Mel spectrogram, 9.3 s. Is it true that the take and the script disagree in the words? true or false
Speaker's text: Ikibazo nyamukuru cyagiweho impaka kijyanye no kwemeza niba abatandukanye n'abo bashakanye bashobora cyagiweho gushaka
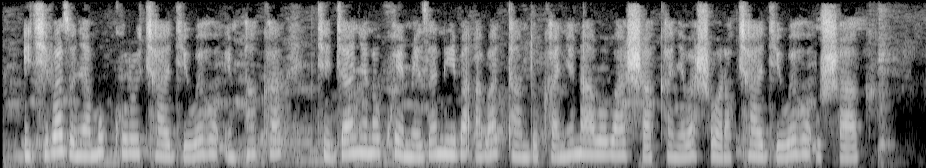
false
